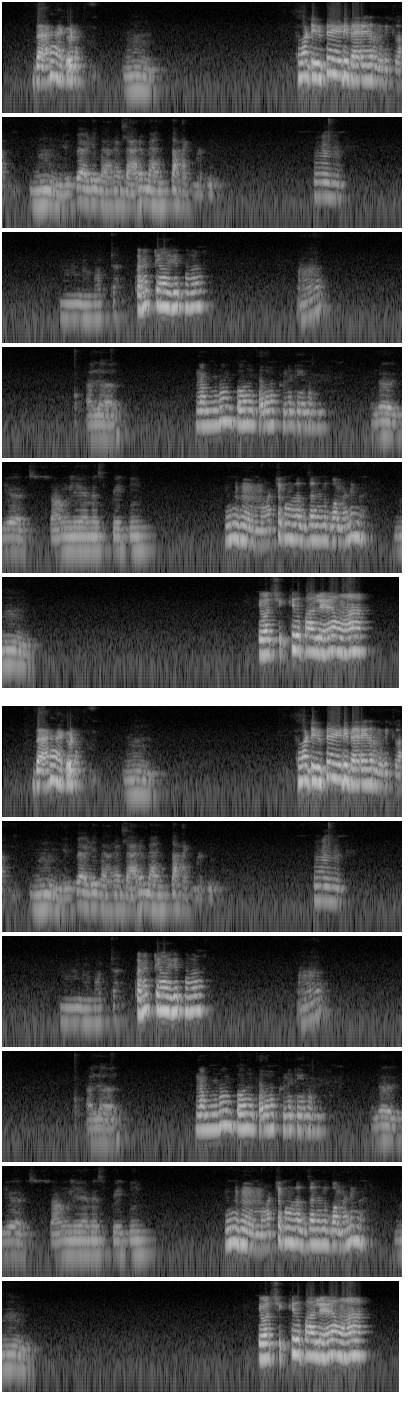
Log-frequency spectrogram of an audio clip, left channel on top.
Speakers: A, on the right; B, on the left.
A: ಬೇರೆ ಹಾಕಿಬಿಡು
B: ಹ್ಮ್
A: ತ ಟು ಡಿ ಬೇರೆರು ಮುಗತ್ತಾ
B: ಹ್ಮ್ ಯು ಪಿ ಐಡಿ ಬ ಬೇರೆ ಬ್ಯಾಂಕ್ ಹಾಕಿಬಿಡ್ತ
A: ಹ್ಮ್ ಹ್ಮ.
B: ಹ್ಮ್ ಮ.
A: ಕನೆಕ್ಟ್ ಯಾವಾಗ ಆಗಿತ್ ಹೇಳು.
B: ಹಾ. ಹಲೋ.
A: ನಮ್ದ ಇನ್ನು ಒಂದು ಫೋನ್ ಅದ್ರಾಗ ಕನೆಕ್ಟ್ ಆಗ್ಯತಿ ಅಂದೆ.
B: Hello here Sangliana speaking.
A: ಹ್ಮ್ ಹ್ಮ್ <unintelligible> ಬಂದ ನಿಂಗ.
B: ಹ್ಮ್.
A: ಇವತ್ತು ಸಿಕ್ಕಿದ್ ಪಾ ಅಲ್ಲೆ ಅವ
